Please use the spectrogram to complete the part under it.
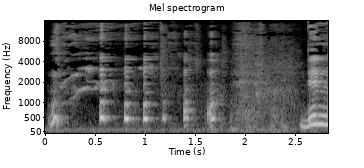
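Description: A woman laughs heartily close by.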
